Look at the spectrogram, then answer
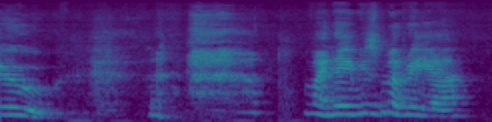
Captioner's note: chuckles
